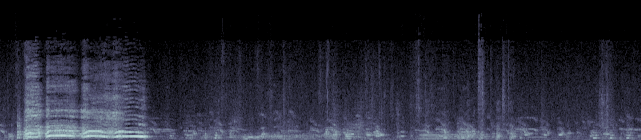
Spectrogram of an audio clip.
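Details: Rooster crowing: a loud, harsh, harmonic cock-a-doodle-doo of about two seconds with stepped pitch, followed by softer clucking and chatter from other chickens in the background.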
